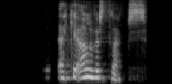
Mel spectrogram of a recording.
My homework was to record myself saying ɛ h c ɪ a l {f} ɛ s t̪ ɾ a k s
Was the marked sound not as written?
yes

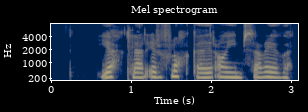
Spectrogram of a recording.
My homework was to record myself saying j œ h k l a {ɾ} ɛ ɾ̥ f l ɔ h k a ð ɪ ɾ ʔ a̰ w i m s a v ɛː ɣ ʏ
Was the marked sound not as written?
no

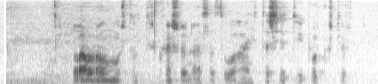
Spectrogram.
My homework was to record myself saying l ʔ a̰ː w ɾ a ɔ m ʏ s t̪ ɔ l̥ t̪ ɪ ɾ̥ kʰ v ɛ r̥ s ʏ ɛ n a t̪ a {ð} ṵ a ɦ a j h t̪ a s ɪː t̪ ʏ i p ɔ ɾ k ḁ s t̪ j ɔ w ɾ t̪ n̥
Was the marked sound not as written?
yes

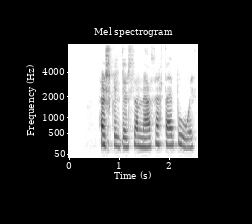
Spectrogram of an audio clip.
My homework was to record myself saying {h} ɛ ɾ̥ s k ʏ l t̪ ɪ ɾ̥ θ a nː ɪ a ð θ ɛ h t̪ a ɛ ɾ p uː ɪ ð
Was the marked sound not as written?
no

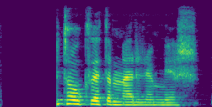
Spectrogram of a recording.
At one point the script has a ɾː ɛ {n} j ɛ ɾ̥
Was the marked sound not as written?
yes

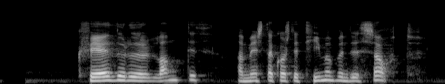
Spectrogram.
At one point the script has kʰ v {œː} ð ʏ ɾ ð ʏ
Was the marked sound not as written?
yes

